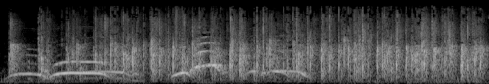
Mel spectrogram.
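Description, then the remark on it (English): Loud, steady applause from a sold-out live audience in Montreal welcoming host Bert Kreischer and guests Duncan Trussell and Ari Shaffir, dense clapping mixed with rising and falling whoops and cheers from several voices. “Accueillez chaleureusement votre animateur, Bert Kreischer, et ses invités, Duncan Trussell et Ari Shaffir.”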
